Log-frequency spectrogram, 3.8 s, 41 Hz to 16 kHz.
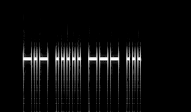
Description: Morse code, heard as a keyed tone, about 22 wpm, 700 Hz. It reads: K5OS
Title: USA Call Signs - 4 Characters - Repeated 3x - 22wpm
